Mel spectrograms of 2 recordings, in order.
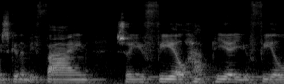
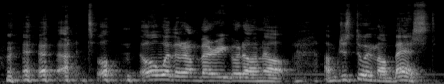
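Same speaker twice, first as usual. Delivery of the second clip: high, loud, laughing it off; real laugh through the words; 6 semitones higher, 7 dB louder than usual. Real, not acted. Laughing, admitting to the interviewer she may not be good.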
